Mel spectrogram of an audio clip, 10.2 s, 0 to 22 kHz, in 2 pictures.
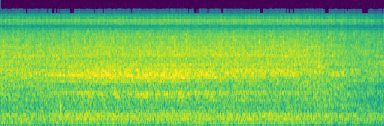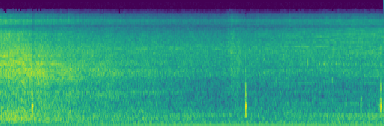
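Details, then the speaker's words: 1975 Mercedes 450SL at idle, engine running smoothly without vibration; steady buzzing hum over the idle from a loud aftermarket electric fuel pump at the rear, noticeable at idle but not inside while driving. "on entend bien la pompe à essence hein j'aime pas j'aime pas ça"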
